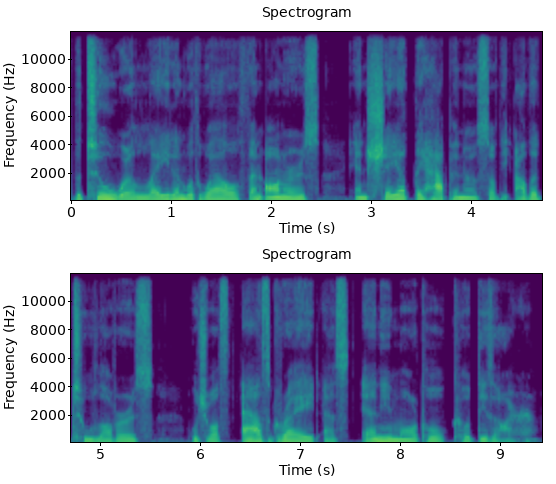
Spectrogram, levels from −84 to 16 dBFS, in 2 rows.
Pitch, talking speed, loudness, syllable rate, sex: 170 Hz, 165 wpm, -17 LUFS, 4.6 syllables/s, female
